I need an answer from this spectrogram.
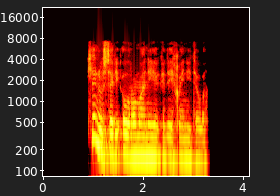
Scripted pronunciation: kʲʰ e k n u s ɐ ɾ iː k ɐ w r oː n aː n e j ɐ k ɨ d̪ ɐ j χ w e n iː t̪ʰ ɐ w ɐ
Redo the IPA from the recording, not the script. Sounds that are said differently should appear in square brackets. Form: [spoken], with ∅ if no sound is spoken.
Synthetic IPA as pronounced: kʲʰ e [∅] n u s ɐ ɾ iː [ʔ] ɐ w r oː [m] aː n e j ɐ k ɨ d̪ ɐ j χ w e n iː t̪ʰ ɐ w ɐ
